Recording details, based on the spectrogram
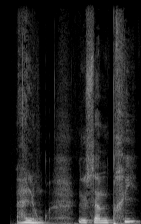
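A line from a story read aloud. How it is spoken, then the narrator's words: Dismayed exclamation. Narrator (French): s'écria en se laissant aller sur une chaise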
